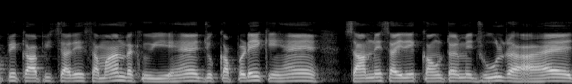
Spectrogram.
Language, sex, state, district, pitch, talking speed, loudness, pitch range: Hindi, male, Andhra Pradesh, Visakhapatnam, 155 Hz, 190 wpm, -19 LUFS, 150-165 Hz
